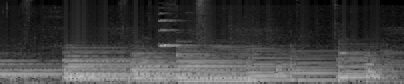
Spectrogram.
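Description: Grand piano playing slow chords, the chord changing every half second to a second, with a short lull near the end.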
